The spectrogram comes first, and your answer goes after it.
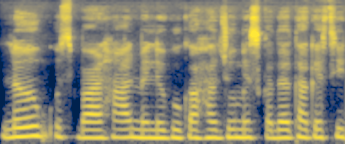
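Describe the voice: What you hear is plain reading aloud.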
